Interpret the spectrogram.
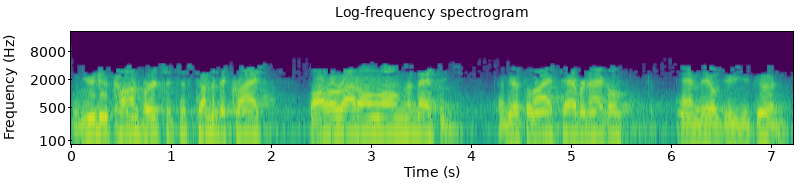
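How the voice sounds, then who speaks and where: An older man preaching to a congregation in a hoarse voice, folksy and rambling, asking the crowd questions. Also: medium pitch, flat delivery, a little fast. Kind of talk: sermon. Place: church meeting. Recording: tinny lo-fi old tape with faint hiss.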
